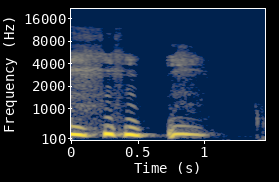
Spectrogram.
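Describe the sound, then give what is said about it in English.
A person clears their throat and coughs: a few quick, rough voiced bursts followed by one longer, harsher hack, then silence with a faint click at the end. “Sorry, me coughing so much, guys.”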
